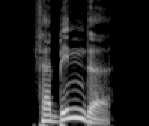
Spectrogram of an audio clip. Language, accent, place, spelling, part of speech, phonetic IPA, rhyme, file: German, Germany, Berlin, verbinde, verb, [fɛɐ̯ˈbɪndə], -ɪndə, De-verbinde.ogg
- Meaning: inflection of verbinden: 1. first-person singular present 2. first/third-person singular subjunctive I 3. singular imperative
